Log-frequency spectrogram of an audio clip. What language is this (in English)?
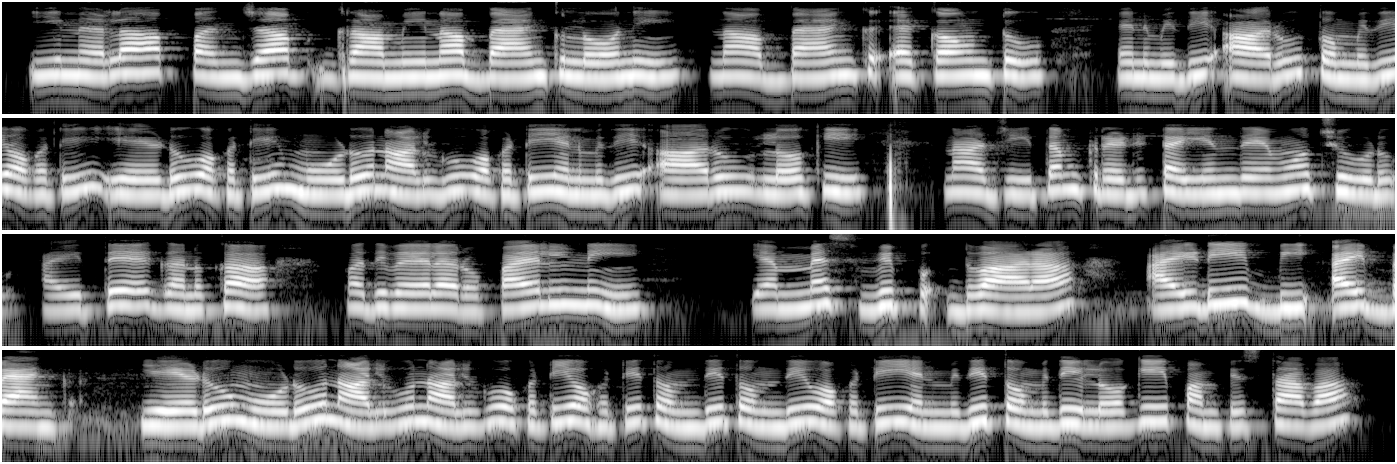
Telugu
